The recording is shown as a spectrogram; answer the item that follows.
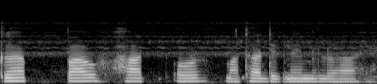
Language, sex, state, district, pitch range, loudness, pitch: Hindi, male, Arunachal Pradesh, Lower Dibang Valley, 135-150 Hz, -19 LUFS, 140 Hz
